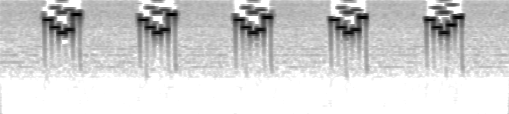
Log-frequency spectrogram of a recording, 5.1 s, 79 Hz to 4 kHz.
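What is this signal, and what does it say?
Five-tone selective call (ZVEI), heard as quick runs of five tones, tones of about 80 ms. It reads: 85340 85340 85349 85349 85369
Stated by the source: ZVEI five-tone call 85346 received on an SDR.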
